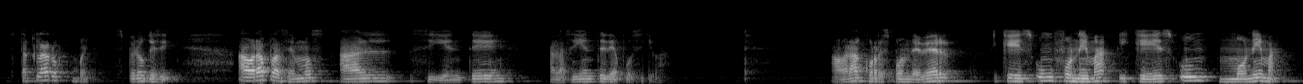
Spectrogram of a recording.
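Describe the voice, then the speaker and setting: A man's voice: mid-range voice, lo-fi sound. A man teaching a recorded slideshow lesson, patiently repeating definitions and asking his students questions.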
